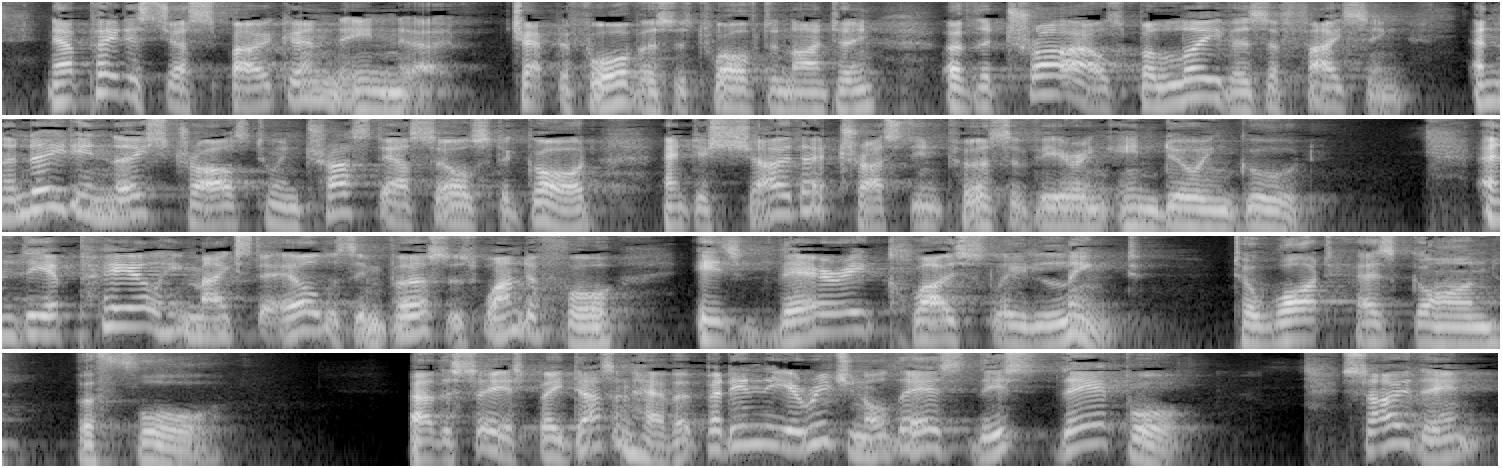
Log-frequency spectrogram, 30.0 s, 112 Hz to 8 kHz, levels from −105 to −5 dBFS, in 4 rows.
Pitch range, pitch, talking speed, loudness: 140-215 Hz, 170 Hz, 150 wpm, -22 LUFS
